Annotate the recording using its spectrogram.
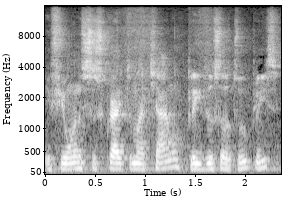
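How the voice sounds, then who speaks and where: Speaking in a non-native accent, a man keeps his intonation fairly even. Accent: non-native accent, kept since youth. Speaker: aquarium hobbyist vlogger. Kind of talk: casual video update.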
